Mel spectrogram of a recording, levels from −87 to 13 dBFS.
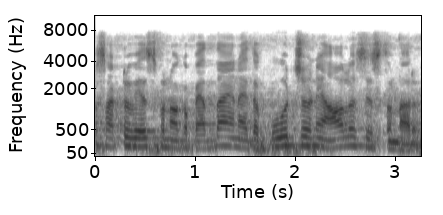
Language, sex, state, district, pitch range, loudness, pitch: Telugu, male, Andhra Pradesh, Manyam, 140-170 Hz, -14 LUFS, 155 Hz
